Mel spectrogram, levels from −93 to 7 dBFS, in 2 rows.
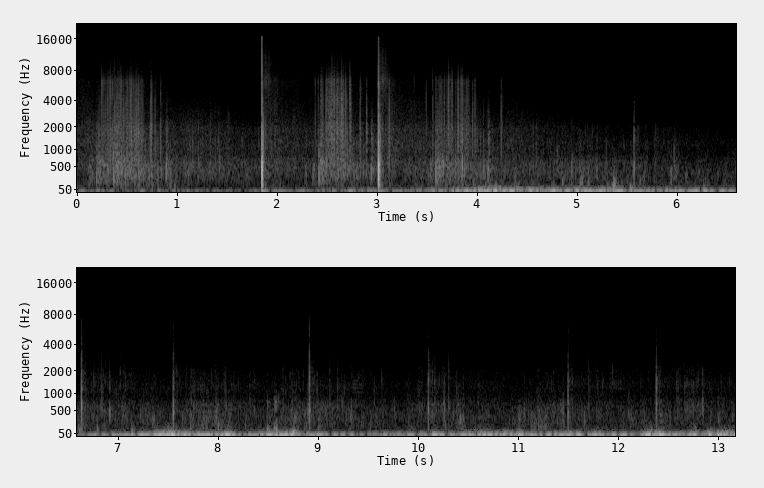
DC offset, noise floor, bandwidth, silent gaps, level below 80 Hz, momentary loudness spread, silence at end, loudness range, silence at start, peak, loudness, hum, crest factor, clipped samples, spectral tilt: under 0.1%; -61 dBFS; 13.5 kHz; none; -50 dBFS; 27 LU; 0 s; 17 LU; 0 s; -10 dBFS; -45 LUFS; none; 32 dB; under 0.1%; -5 dB/octave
